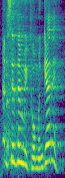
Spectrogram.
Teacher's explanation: At the ends of words in certain situations, t can be lenited to the point that it's pronounced as h.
